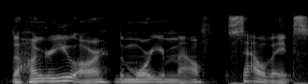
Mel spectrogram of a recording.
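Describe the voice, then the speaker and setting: Against a quiet background, an ordinary speaking voice moves at a fairly slow pace with ordinary pitch variation. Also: man. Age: 30s. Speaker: podcast co-host. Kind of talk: casual chat.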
